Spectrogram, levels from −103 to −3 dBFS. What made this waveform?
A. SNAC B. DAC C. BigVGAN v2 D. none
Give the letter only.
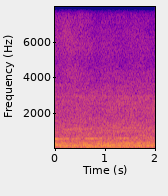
B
